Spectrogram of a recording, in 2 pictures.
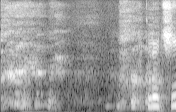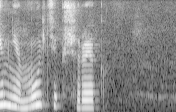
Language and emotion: Russian, neutral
